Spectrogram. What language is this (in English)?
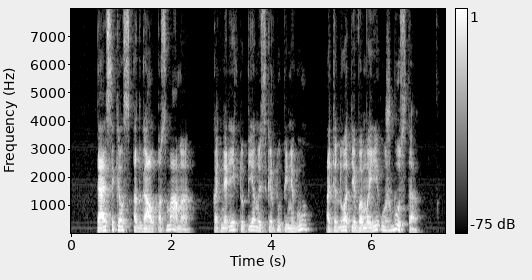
Lithuanian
